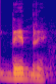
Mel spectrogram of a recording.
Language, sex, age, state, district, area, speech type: Nepali, male, 60+, West Bengal, Kalimpong, rural, read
